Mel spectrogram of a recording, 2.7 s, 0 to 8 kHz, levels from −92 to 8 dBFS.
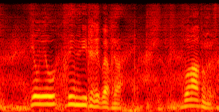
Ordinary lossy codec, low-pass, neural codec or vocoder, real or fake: none; 7.2 kHz; codec, 16 kHz, 0.5 kbps, FreqCodec, larger model; fake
